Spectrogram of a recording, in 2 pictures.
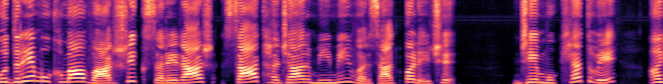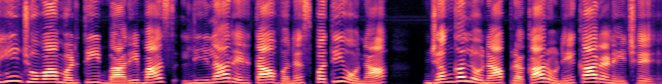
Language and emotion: Gujarati, neutral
